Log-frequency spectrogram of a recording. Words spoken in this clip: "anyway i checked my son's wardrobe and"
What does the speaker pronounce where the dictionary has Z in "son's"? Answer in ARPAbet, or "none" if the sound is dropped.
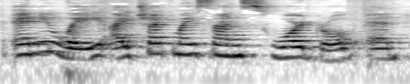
S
